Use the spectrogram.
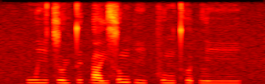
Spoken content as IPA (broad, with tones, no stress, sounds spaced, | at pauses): w iː˨ t͡s ɵ˨ ɥ t̪ ɪ˧ k̚ aː˨ j s ʊ˥ ŋ p iː˨ p̚ f ʊ˧ ŋ t̪ʰ ɵ˧ t̚ l iː˨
